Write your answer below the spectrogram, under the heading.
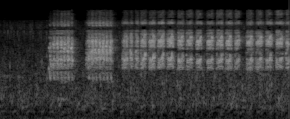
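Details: Songbird harsh 'tembakan kasar' (rough shot) masteran song, used to train cage birds for contests. Two longer harsh buzzy bursts open, then a rapid run of short, high, grating notes repeated about four to five times per second.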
